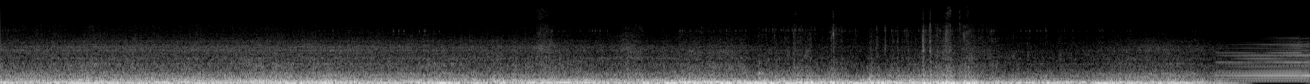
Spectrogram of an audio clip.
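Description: Road noise of a car in motion: a steady, loud, low rumble of engine, tyres and wind. A few brief knocks or rattles come through in the middle.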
